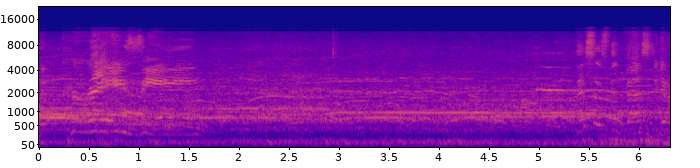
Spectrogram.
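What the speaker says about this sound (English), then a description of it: "Oh, the crowd is going crazy." Crowd whooping and cheering at the OKC Thunder victory parade after beating the Indiana Pacers, a loud sustained roar with scattered yells, with a voice talking over it.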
